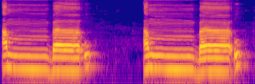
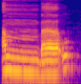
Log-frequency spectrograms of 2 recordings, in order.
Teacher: This is done by closing the lips on both the letters, meme and ba, at once. Closing them on meme and opening on ba, like amba'u, amba'u. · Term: hiding this meme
